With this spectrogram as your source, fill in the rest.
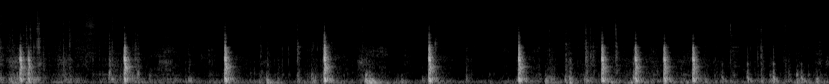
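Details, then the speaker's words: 2003 Ford Mustang Mach 1, inside the trunk above the right rear wheel well: sharp metallic creaks and pops each time the metal panel is pushed, about once a second, then faster. Cause unknown. "discovered that if i push on this metal part back here I'm being like creaking sound"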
